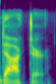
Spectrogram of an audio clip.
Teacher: the unstressed syllable, our jaw just completely relaxes. The vowel loses all of its energy and becomes incredibly lazy. It just kind of collapses into this weak, apathetic uh sound, which is represented by that upside down e symbol you see there. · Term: lazy schwa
